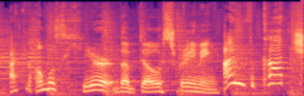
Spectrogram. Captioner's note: none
